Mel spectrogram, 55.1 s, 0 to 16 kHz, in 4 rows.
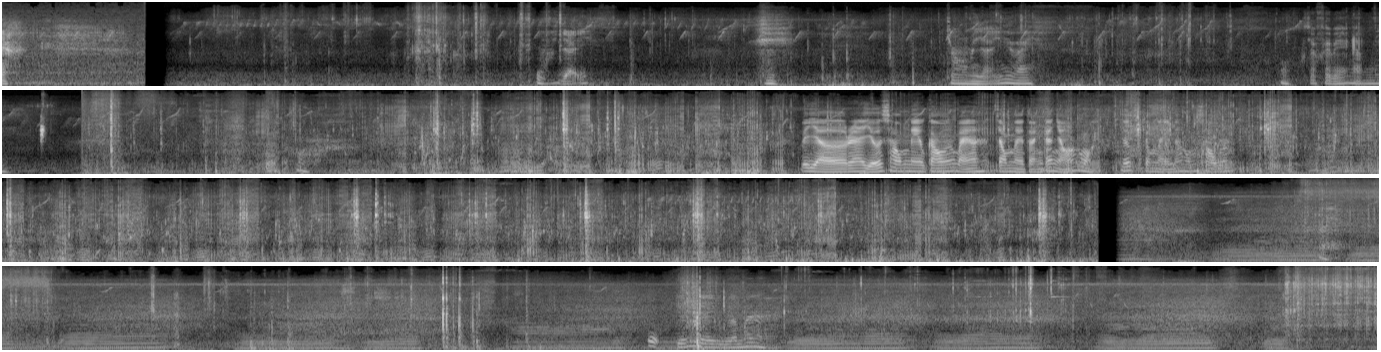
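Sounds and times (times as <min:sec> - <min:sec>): water moving around a hull: 0:00.0 - 0:12.8, 0:14.4 - 0:38.6, 0:40.4 - 0:42.0, 0:43.3 - 0:55.0
wind rumble on microphone: 0:00.0 - 0:13.0, 0:13.9 - 0:55.0
knocks and clatter on a boat: 0:08.0 - 0:09.3, 0:14.6 - 0:38.5, 0:45.7 - 0:46.8.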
